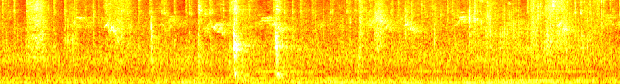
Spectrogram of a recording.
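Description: Faint bird chirps over a steady low outdoor rumble, with two sharp clicks near the middle.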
